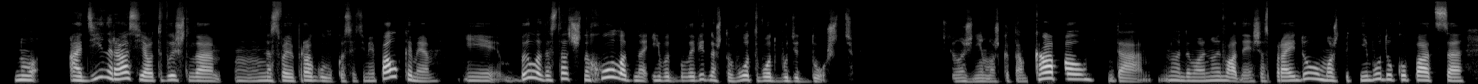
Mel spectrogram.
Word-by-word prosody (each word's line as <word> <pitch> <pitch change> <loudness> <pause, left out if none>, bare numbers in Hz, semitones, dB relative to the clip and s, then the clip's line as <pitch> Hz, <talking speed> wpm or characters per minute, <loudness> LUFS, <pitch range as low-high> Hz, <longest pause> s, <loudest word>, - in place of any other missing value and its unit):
Но 205 -1 +1 0.3
один 200 - +1
раз 265 -1 +6
я 190 - +4
вот 175 0 -2
вышла, 180 -4 0 0.2
м, 165 -1 -10
на 175 - -2
свою 170 -1 -1
прогулку 170 -4 -3
с 155 - -10
этими 165 +2 -10
палками, 205 - +2 0.2
и 180 -4 -7
было 250 +8 +1
достаточно 205 0 -1
холодно, 245 - +3
и 185 +2 -6
вот 180 0 -5
было 180 +1 -5
видно, 200 -4 -5
что 160 0 -7
вот-вот 175 -2 -1
будет 150 -4 -7
дождь. - - -9 0.9
Всю 145 - -17
ночь 150 -3 -7
немножко 140 -1 -9
там - - -8
капал. 250 -3 +7 0.2
Да. 145 -4 -4
Ну, 200 -1 -7
я 190 - -3
думаю, 170 -1 -4
ну 190 +1 -3
и - - -3
ладно, 160 -5 0
я 140 - -9
щас 155 0 -7
пройду, 190 +9 +1
может 190 -5 -1
быть, 175 - -12
не 190 - -1
буду 225 +2 -1
купаться, 190 -5 +3
185 Hz, 185 wpm, -23 LUFS, 165-210 Hz, 0.9 s, капал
